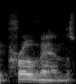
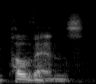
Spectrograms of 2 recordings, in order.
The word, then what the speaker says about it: Povenz: to put an R in there. They want to say Provenz, but it's actually Povenz.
